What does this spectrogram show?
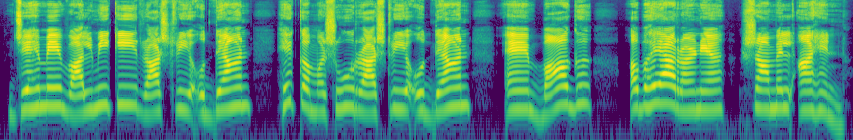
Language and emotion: Sindhi, neutral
